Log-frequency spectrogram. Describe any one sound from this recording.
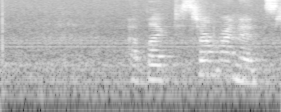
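A young woman speaks up clearly.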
